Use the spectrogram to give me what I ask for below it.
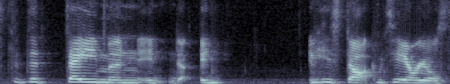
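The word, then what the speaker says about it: dæmon: i always pronounce the damon in in his dark materials that way because it has an ae and if it was meant to be pronounced demon he would have just spelled it like that and not to mention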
